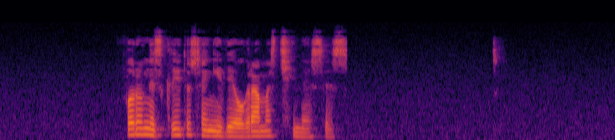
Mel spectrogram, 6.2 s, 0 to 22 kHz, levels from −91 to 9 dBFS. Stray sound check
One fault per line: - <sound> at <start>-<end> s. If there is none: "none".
none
